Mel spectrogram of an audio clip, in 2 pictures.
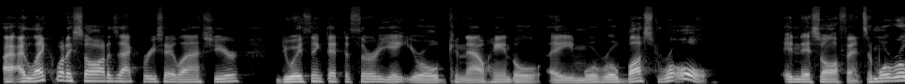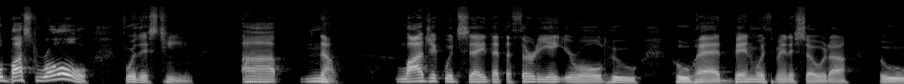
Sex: male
